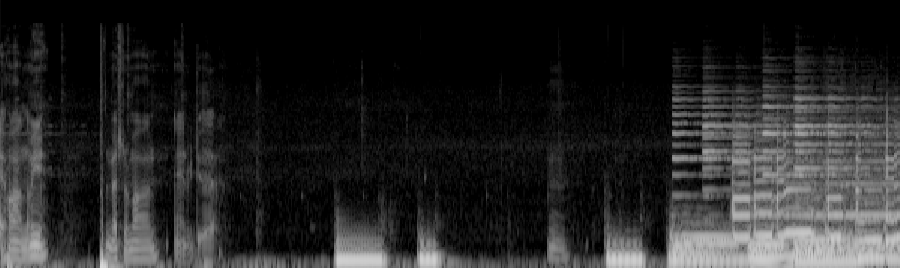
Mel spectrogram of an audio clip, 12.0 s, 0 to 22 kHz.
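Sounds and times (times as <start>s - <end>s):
sampled electric bass notes: 4.4s - 6.2s, 7.4s - 12.0s.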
